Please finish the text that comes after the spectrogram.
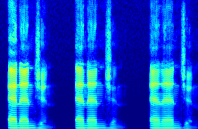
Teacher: The word an, okay, is a short A. But typically we pronounce it with a short E.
